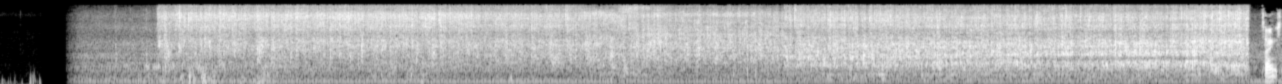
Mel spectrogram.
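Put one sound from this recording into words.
Water gushes from a pipe and splashes loudly into a pool of water.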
